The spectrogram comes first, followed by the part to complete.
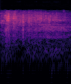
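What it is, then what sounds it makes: Dry twig that snaps cleanly. A dead, dry wooden twig taken from up off the ground, away from the damp soil, is snapped by hand as kindling. It gives a sharp, bright crack with crackling texture, mostly high-pitched. It cracks well, showing it is dry enough to start a fire.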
